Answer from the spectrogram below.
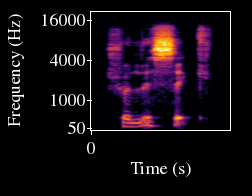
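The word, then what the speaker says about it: Trelissick: Uh we've got Trilysic in Cornwall. Julia will be very proud of me for pronouncing that correctly.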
